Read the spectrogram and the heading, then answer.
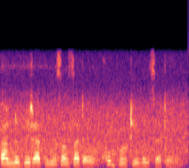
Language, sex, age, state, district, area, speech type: Bodo, female, 18-30, Assam, Chirang, urban, spontaneous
